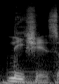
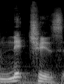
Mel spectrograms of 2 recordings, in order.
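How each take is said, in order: First: It is said in a non-American accent. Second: It is said in an American accent.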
